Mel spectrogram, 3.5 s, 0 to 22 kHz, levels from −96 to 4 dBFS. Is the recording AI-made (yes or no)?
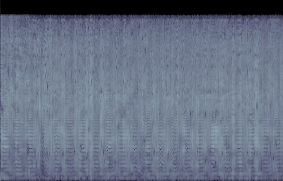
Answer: yes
